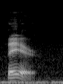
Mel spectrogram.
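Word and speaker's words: ber: And then we've got B-E-R, which is fee or payment, and it's pronounced bear. B-A-I-R, not B-E-A-R, like the animal.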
